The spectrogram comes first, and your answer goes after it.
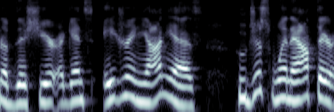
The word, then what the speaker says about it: Yanez: but I saw an interview that's how you pronounce his name apparently it's Yanez instead of Yanez and for Adrian Yanez I mean he is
